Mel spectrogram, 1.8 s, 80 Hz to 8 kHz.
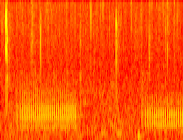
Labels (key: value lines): label: biophony, croak
recorder: SoundTrap 500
